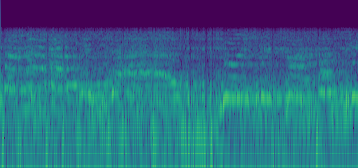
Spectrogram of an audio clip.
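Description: Live rock band playing: a female lead vocal sings over electric guitars and drums, loud and continuous.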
